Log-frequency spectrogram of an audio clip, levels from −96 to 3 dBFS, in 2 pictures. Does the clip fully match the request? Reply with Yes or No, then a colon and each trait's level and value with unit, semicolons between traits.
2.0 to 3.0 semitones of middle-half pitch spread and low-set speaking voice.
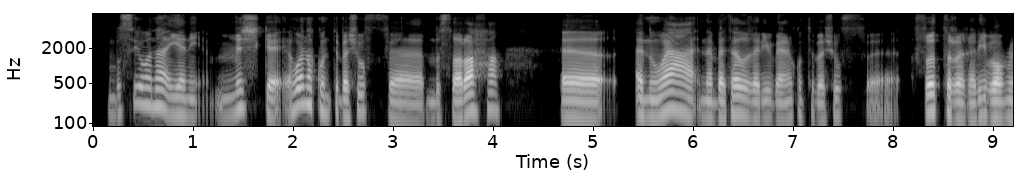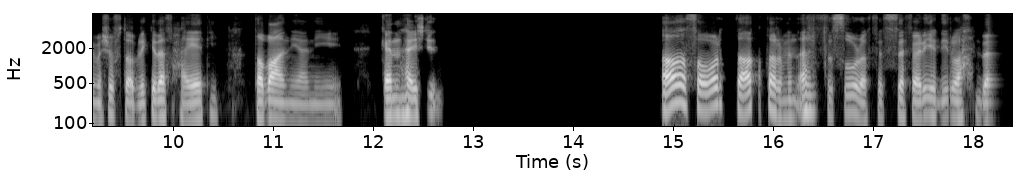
No: average, 4.6 semitones; low, 130 Hz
